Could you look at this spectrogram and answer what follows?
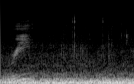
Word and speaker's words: Rea: re street or ria rea re to me to a is silent and i just say re we got philadelphia animal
